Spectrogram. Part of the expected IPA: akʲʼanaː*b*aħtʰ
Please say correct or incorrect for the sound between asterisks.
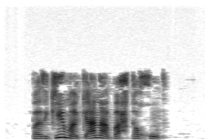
correct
